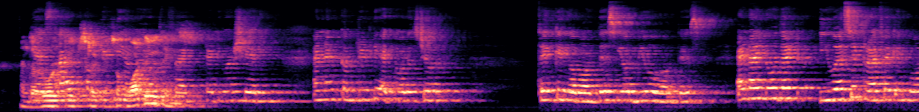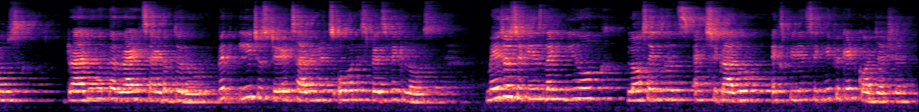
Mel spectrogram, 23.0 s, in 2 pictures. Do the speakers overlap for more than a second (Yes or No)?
Yes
